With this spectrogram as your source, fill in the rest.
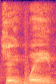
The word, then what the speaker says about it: Jai Wave: collabs you know got J wave did I say it right J wave you know what I'm saying like like a wave like Jay wave because you know we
